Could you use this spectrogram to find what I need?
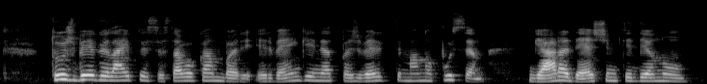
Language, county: Lithuanian, Šiauliai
